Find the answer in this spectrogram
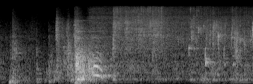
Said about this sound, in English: It was a place to feel safe doing everyday things, like rinsing an apple at the kitchen tap. You're gonna wash it?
